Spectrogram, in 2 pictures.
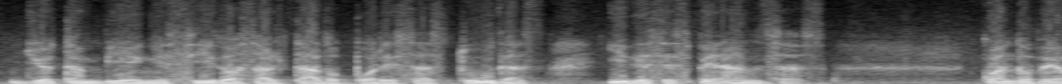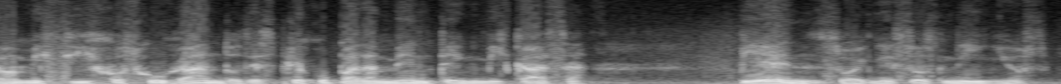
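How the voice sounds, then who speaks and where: A man's voice: a bass voice, flat delivery, moderate pace, slightly rough, heavily acted. A man playing a grave, world-weary lawyer in a radio drama, formal and brooding. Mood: grave, troubled. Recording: dull lo-fi radio recording.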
